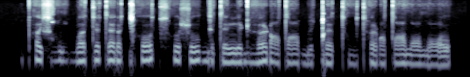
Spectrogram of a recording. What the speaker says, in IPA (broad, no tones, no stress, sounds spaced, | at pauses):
pʰ ɐ ɕ i̤ ðˤ ṳ b ɐ t ʏ t ɛ ɾ œ ǀʰ o t͡sʰ u ɬ u ɡ ɪ t e ŋ i ɖʱ œ ɽ o tˤ œ b e ǃ ɛ tʰ ṳ tʰ œ ɽ ɐ tˤ ɛ ðˤ o ðˤ o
